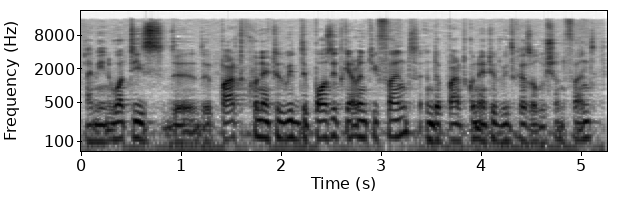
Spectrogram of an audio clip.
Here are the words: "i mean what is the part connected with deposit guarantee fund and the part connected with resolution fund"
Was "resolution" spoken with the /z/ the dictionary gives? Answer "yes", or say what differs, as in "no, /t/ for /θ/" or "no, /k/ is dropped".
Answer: yes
